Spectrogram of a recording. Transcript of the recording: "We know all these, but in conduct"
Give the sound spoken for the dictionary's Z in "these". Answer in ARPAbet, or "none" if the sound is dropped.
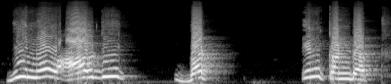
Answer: none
